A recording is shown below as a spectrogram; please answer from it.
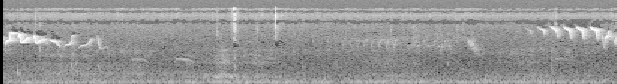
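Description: A willow warbler sings two sweet, liquid phrases that slide down the scale, one opening and one closing the recording, with faint distant birdsong between.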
